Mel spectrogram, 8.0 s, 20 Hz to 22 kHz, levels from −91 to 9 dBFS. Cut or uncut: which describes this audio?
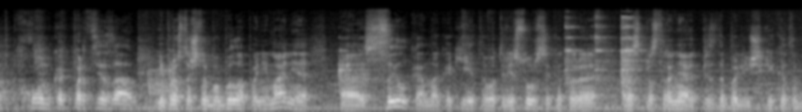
cut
